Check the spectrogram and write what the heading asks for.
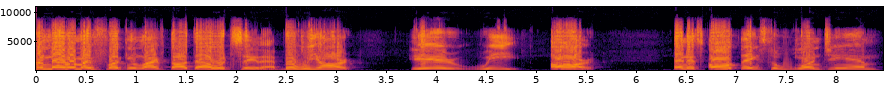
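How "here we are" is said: drawn-out, low and heavy; grim slow repeat; slow resigned. Shown as a demonstration. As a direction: let each word sink, slowly. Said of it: "slow resigned repeat".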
